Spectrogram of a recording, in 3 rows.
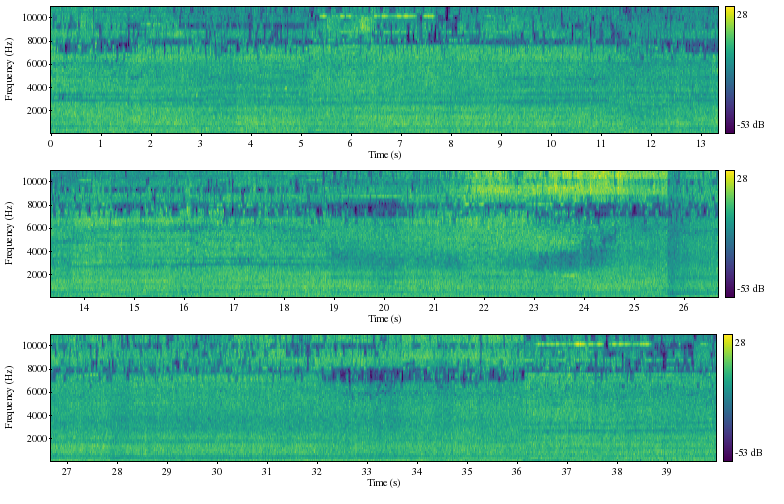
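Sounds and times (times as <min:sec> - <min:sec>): engine revving: 0:00.0 - 0:39.9
heavy diesel engines droning: 0:00.0 - 0:39.9.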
